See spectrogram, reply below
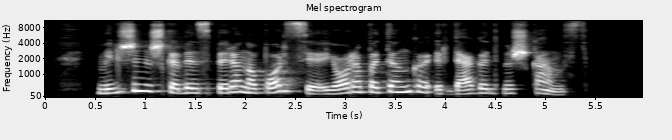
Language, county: Lithuanian, Kaunas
